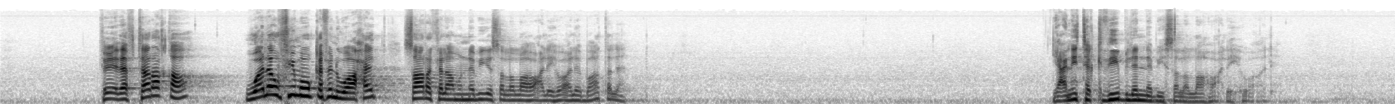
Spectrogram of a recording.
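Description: A middle-aged man speaks calmly and expressively into a microphone, with pauses between phrases.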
